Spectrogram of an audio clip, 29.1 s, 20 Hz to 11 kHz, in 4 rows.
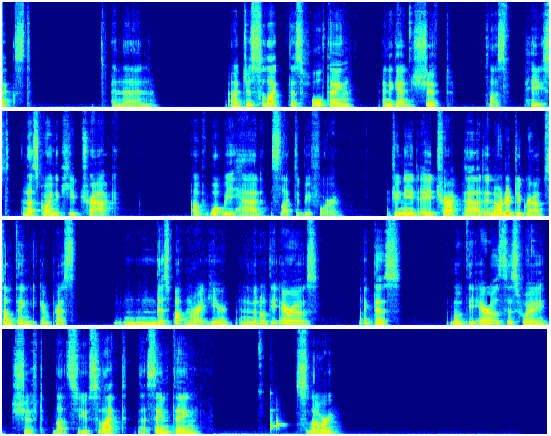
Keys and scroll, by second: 6.6 ctrl+shift+v, 20.0 Right, 20.5 Right, 20.7 Right, 22.0 shift+Right, 22.2 shift+Right, 22.6 shift+Right, 22.8 shift+Right, 25.3 super+h.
